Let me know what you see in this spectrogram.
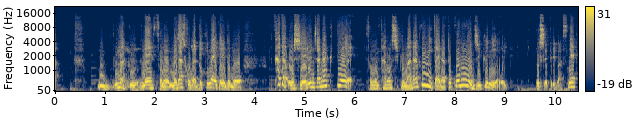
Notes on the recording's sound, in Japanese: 今回機材トラブルで音割れが発生しております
